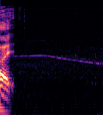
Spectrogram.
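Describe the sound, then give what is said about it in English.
A brief burst of speech, then a faint police siren wail: a single thin, steady tone that slowly slides downward in pitch over about two seconds. “You hear the sirens even as I record, perhaps.”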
